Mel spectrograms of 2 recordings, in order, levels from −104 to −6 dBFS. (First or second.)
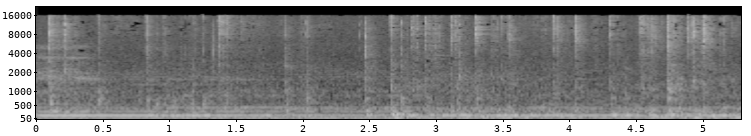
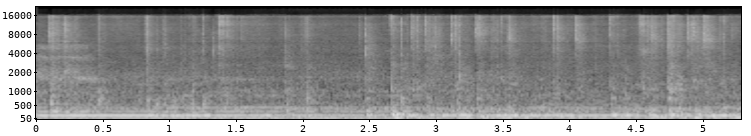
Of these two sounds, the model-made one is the second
